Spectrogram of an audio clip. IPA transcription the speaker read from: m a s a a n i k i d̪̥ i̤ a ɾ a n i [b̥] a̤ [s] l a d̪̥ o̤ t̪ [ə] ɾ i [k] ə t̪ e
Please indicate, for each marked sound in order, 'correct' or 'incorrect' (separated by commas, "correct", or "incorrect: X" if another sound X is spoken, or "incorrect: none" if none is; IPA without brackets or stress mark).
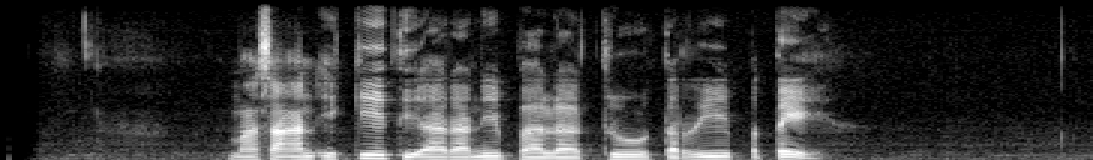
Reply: correct, incorrect: none, correct, incorrect: p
